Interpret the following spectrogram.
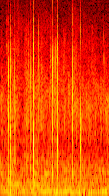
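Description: A few people clapping lightly and unevenly, sharp separate claps several times a second, over faint outdoor background.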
